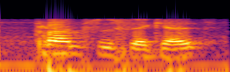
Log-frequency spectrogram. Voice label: "French", Estonian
